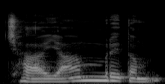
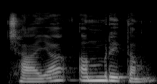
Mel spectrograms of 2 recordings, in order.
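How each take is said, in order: First: The two words are run together as one word. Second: The two words are said separately, keeping the a. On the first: The speaker calls it right. "इन दोनों को साथ ही बोलेंगे" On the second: The speaker calls it wrong. "इन दोनों शब्दों को अलग अलग करके बोलते हैं। छाया अमृतम ऐसे बोलते हैं"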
